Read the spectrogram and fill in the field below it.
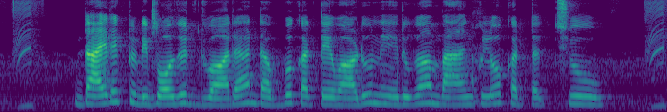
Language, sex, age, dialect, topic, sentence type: Telugu, female, 18-24, Southern, banking, statement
